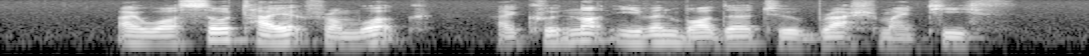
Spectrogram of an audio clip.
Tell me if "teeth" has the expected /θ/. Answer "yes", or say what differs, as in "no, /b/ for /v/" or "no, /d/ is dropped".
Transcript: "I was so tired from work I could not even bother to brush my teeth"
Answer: yes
